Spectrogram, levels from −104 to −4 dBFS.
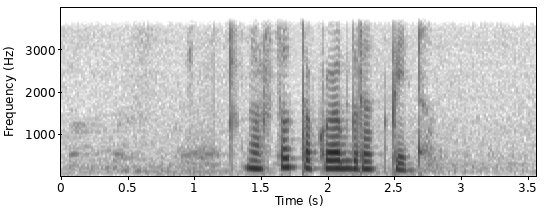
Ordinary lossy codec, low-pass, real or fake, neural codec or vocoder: none; 3.6 kHz; fake; codec, 16 kHz, 2 kbps, X-Codec, HuBERT features, trained on balanced general audio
